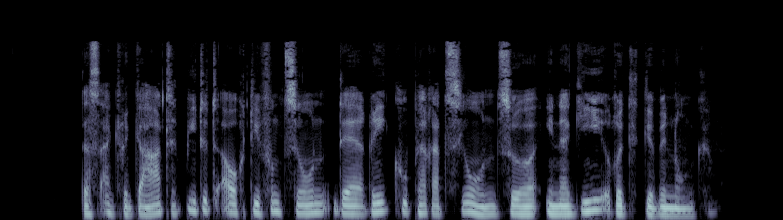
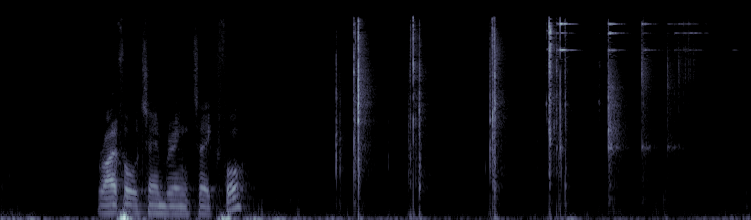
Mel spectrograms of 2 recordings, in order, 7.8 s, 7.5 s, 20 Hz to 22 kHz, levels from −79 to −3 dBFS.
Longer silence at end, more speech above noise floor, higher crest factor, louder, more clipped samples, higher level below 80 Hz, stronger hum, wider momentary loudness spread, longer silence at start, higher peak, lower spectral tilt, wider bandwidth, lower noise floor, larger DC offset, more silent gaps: first, 0.7 s vs 0.55 s; first, 58 dB vs 35 dB; second, 20 dB vs 34 dB; first, -29 LUFS vs -34 LUFS; neither; second, -50 dBFS vs -42 dBFS; neither; second, 6 LU vs 22 LU; first, 0.85 s vs 0 s; second, -10 dBFS vs -4 dBFS; first, -4.5 dB/octave vs -1.5 dB/octave; second, 11.5 kHz vs 16.5 kHz; first, -87 dBFS vs -70 dBFS; neither; neither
